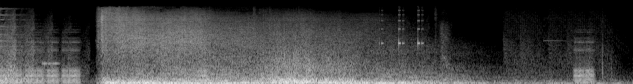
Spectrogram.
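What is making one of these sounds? A fiery blast roars and rushes past.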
